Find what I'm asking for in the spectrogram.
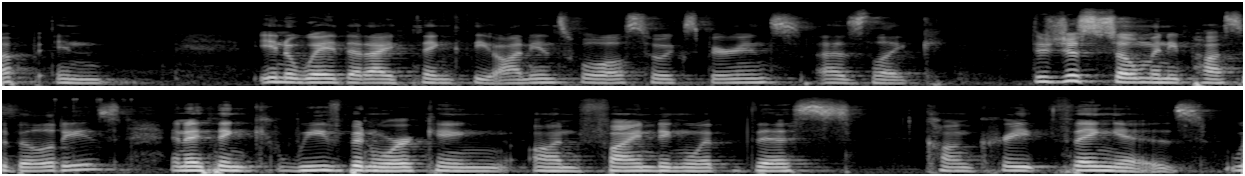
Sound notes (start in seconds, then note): none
